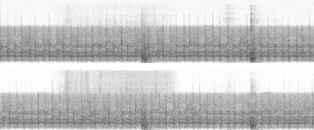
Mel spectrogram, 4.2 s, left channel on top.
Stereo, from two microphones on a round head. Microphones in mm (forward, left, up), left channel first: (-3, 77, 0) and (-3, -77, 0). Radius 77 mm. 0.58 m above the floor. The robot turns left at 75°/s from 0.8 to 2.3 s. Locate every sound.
1.9 s footsteps: 10° left (ahead or behind), 1.2 m; by 4.2 s 50° left (ahead or behind), 0.9 m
